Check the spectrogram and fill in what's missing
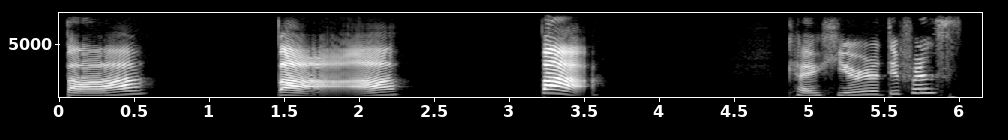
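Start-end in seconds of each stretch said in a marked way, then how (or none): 0.0-0.6 "ba" rising, loud; second tone. Shown as a demonstration. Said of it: "With four tones". 1.4-2.3 "ba" dipping low then rising; long, loud dipping "ba"; third tone. Shown as a demonstration. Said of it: "With four tones". 3.2-3.5 "ba" falling steeply from high; short, loud falling "ba"; fourth tone. Shown as a demonstration. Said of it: "With four tones".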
